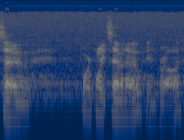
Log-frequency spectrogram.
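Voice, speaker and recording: Slow, halting man in a noisy room. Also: mid-range voice, a little mellow, muffled recording. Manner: halting, thinking aloud while working. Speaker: radio repair hobbyist demonstrating alignment. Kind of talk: unscripted hands-on technical demonstration.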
